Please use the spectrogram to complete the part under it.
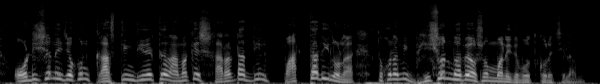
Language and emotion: Bengali, angry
